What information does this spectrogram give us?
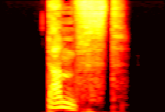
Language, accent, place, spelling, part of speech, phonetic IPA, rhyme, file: German, Germany, Berlin, dampfst, verb, [damp͡fst], -amp͡fst, De-dampfst.ogg
- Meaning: second-person singular present of dampfen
